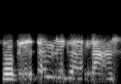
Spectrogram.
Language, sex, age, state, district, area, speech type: Tamil, female, 18-30, Tamil Nadu, Cuddalore, rural, conversation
